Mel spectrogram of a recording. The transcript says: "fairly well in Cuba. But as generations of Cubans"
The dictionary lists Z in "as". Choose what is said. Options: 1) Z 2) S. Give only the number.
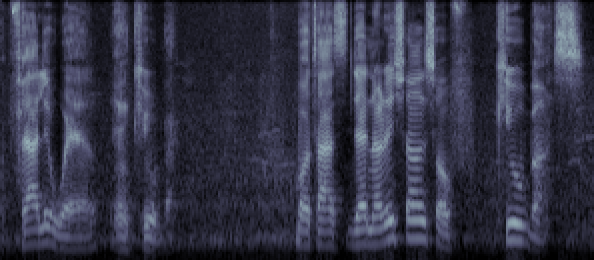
2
